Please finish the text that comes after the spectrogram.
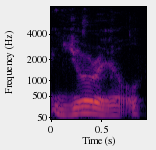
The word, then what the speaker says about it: Uriel: later in the poem, names like Uriel, which are meant to be pronounced as 2 syllables, which can make the reader stumble.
